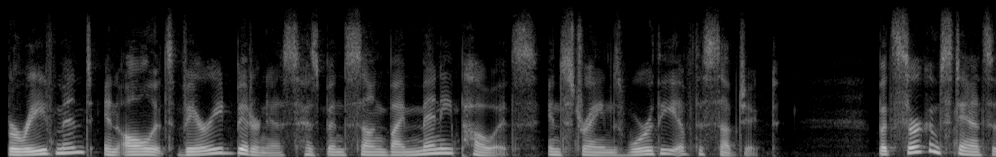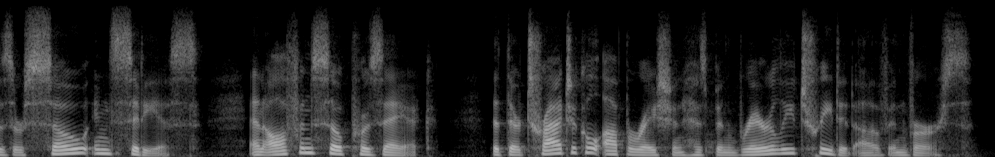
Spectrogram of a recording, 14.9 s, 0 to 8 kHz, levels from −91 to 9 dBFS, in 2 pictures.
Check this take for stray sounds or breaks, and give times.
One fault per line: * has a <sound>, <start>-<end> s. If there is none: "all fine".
all fine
